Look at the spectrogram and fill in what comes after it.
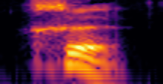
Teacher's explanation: boğazın başlangıcından boğaz biraz biraz açılarak ve hırıldatarak çıkarılır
